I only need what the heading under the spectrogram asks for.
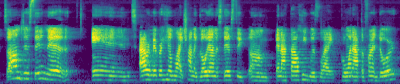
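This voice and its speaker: A woman's voice: lowish voice, level tone, normal speed, hardly any pauses, fairly bright tone. A woman guest on a podcast telling her personal story frankly, acting out the voices of the people in it. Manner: frank, acts out quoted dialogue while recounting. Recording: roomy, distant mic.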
